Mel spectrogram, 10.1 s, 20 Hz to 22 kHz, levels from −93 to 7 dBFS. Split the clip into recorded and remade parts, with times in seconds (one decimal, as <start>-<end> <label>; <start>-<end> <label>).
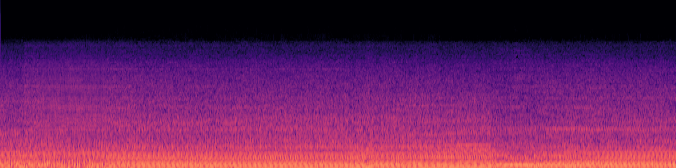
0.0-0.6 recorded; 0.6-1.6 remade; 1.6-10.1 recorded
